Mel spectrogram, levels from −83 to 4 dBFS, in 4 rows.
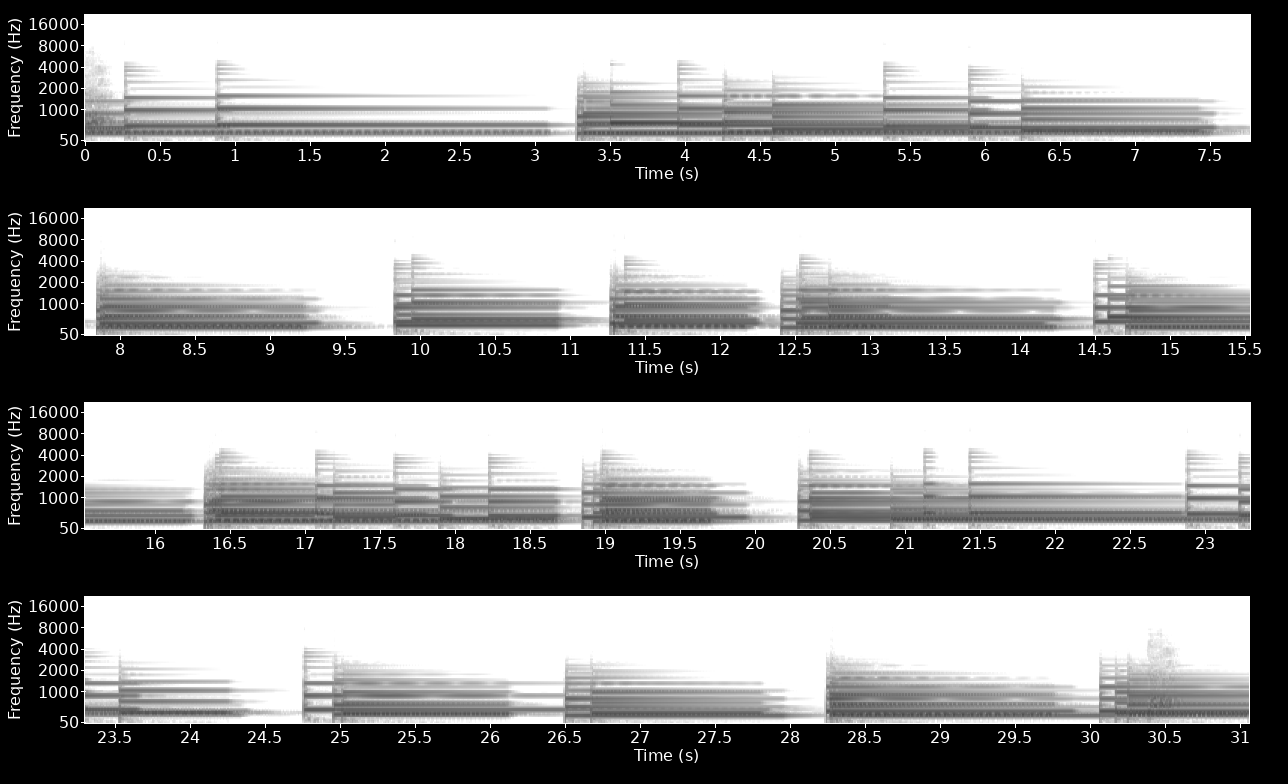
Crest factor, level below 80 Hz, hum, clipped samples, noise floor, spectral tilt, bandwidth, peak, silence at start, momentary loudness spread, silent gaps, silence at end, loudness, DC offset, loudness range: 16 dB; -68 dBFS; none; under 0.1%; -56 dBFS; -8.5 dB/octave; 4.8 kHz; -12 dBFS; 0 s; 10 LU; none; 0 s; -28 LUFS; under 0.1%; 3 LU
